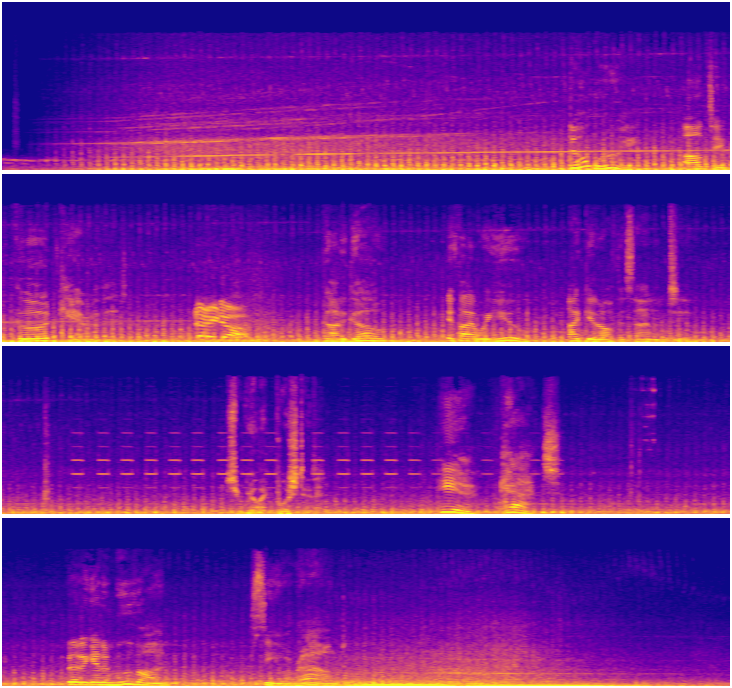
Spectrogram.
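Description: A helicopter's rotor whirs loudly nearby.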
